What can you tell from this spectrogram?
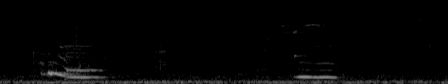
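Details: Argento, a one-and-a-half-year-old Husky, chatters to win the attention of his younger brother Sasha, who gives him the cold shoulder. Two short, falling, whiny yelps come about three seconds apart indoors, with a human voice nearby.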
